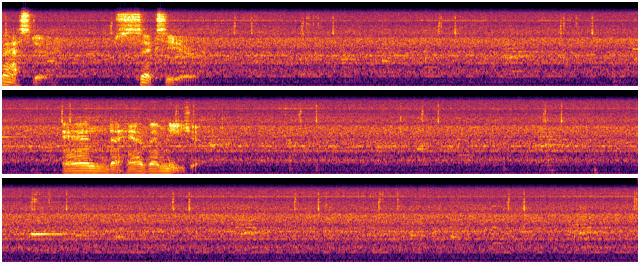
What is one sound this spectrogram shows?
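Dialogue text blips in a handheld video game.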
